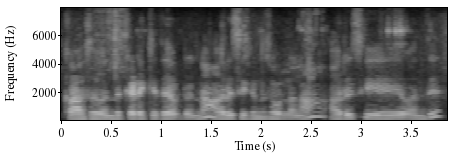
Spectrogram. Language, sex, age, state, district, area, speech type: Tamil, female, 30-45, Tamil Nadu, Chennai, urban, spontaneous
